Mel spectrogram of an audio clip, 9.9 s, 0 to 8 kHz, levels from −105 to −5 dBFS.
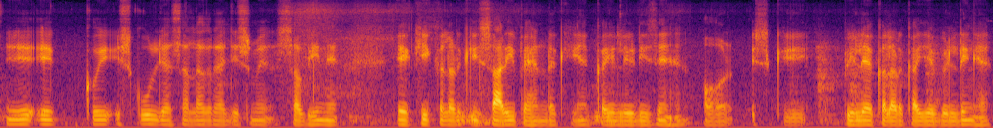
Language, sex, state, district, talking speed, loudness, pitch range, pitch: Hindi, male, Bihar, Supaul, 180 wpm, -24 LUFS, 90-95 Hz, 95 Hz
